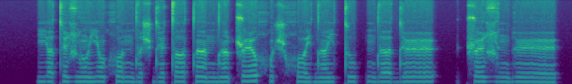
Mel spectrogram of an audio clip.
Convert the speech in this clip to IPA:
j ə t ø ʑ ũ j ũ χʷ ə n d ɤ ʃ d ʏ t ɤ t ə̃ː n d ə̃ː ʈ͡ʂ ʏː χʷ ə̃ ʃ χʷ əː j d ə̃ː j t u p n d əː d ø | ʈ͡ʂ ø ʑ ʏ ŋ ɡ ʏː

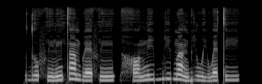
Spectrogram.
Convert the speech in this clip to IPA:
d o˧ f ĩ˨ ɾ ĩ˧ t ã˦ b ɛ˧ f ĩ˧ | h ɔ˧ n i˦ b i˦ b ã˦˨ ɡ͡b i˧ w i˨ w ɛ˧ t i˧

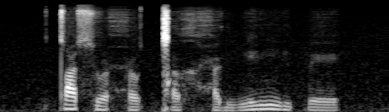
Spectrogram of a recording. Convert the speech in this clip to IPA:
tˤ o˧ s u˩ ħ o˩ ǀ ʌ˩ x ħ ɨ˩ ɡ n i˧ ŋ i˩ p e˩

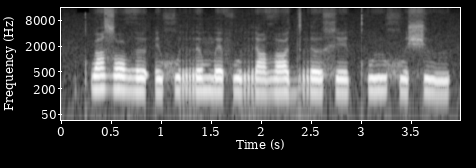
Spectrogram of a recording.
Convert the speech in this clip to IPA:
kʷʼ ɛ zˤ u ɦ ə ʔ e xʷ ə r ə m ɛ f u r ɛ ðˤ ɯ d r ə x e kʷʰ ɯ xʷ ə ʃ ɯ

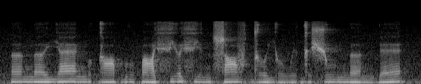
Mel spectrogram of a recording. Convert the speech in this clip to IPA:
ɜ ŋ ɜ j æ ŋ ʊ ɡ ɑ ɓ u ɓ ɑ fʲ ə fʲ æ ŋ ɬ ɑ v d ʊ j ʊ w ɪ ɡ ɪ ʃ u ŋ ɜ ŋ ɠ ɛ

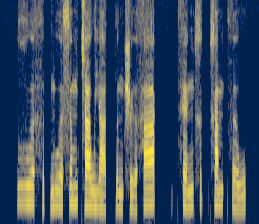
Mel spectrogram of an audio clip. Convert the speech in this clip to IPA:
ɣ u˧ ə̯ h ə˨˩ k̚ m u˨˩ ə̯ s ə˧ m c a˧ w j aː˨˩ t̚ t̪ ə˨˩ ŋ ʂ ɨ˨˩˨ ə̯ h a˦˥ k̚ | t̪ʰ ɛ˨˩˦ ŋ x ə˨˩ k̚ x a˧ m t̪ʰ ə˨˩˨ w

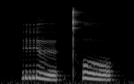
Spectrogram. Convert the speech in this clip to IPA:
r ʏ | t̪ʰ o

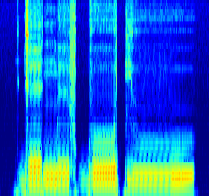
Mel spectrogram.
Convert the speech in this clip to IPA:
ɡ ɛː ŋ͡m ɘː f ɡ͡b oː pʲ uː

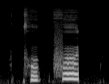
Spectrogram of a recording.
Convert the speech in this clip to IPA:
t̪ʰ ʊ˨ k̚ f ɵ˥ t̚

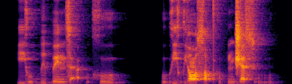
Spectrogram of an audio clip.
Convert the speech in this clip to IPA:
j u p i p e n z a̰ ʔ ṵ x u | ṵ j ṵ j ɵ sˤ ɨ pʰ u p n d͡ʒ a s ṵ

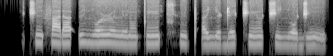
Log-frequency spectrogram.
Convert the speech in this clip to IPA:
t͡ʃ ĩ f a ɾ ɐ ʔ ʉ ʎ o ɭ ɵ l ɨ ɾ õ t ẽ t͡sʰ ʉ pʼ ɐ ʎ ɨ ɖ e t͡ʃ ẽ ʊ̯ t͡ʃ i ʎ o d͡ʒ ĩ

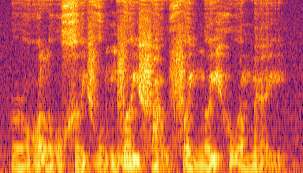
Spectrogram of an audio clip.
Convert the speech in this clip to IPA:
ɹ ɔ˨˩˦ l o˨˩˦ x ə˨˩ j v o˨˩˨ ŋ v ə˧ j f a˨˩˨ w f ə˧ j ŋ ə˧˥ j h u˧ ə̯ m ɛ˨˩ j

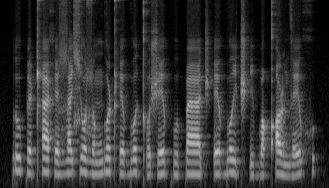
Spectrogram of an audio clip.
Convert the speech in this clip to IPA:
ɾ u p e ʈʰ æ x e ɮ æ ɕ o ɮ o ŋ ɡ o ʈʰ e ɡʷ i kʼ o ʃ e kʷ e p æ t͡ʃʼ e ɡʷ i t͡ʃʼ i b o qʼ ɒ ɭ n z e xʷ

